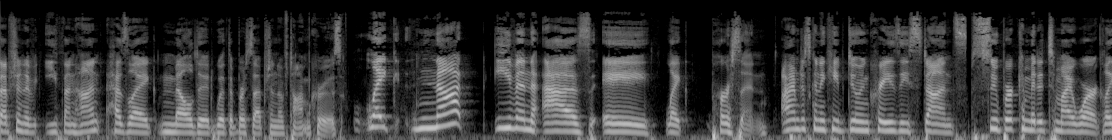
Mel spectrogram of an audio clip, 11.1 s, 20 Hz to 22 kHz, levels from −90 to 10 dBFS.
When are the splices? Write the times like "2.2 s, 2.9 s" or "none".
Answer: 3.5 s, 7.7 s, 9.6 s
